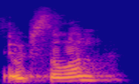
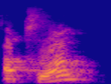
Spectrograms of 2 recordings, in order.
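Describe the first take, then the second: First: The first vowel sounds like 'oop'. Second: The first vowel sounds like 'up'. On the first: This is the way others expect it said. "Apparently, I should be saying" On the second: This is the British way to say it. "Upsilon is the you know Commonwealth British English way of saying it"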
